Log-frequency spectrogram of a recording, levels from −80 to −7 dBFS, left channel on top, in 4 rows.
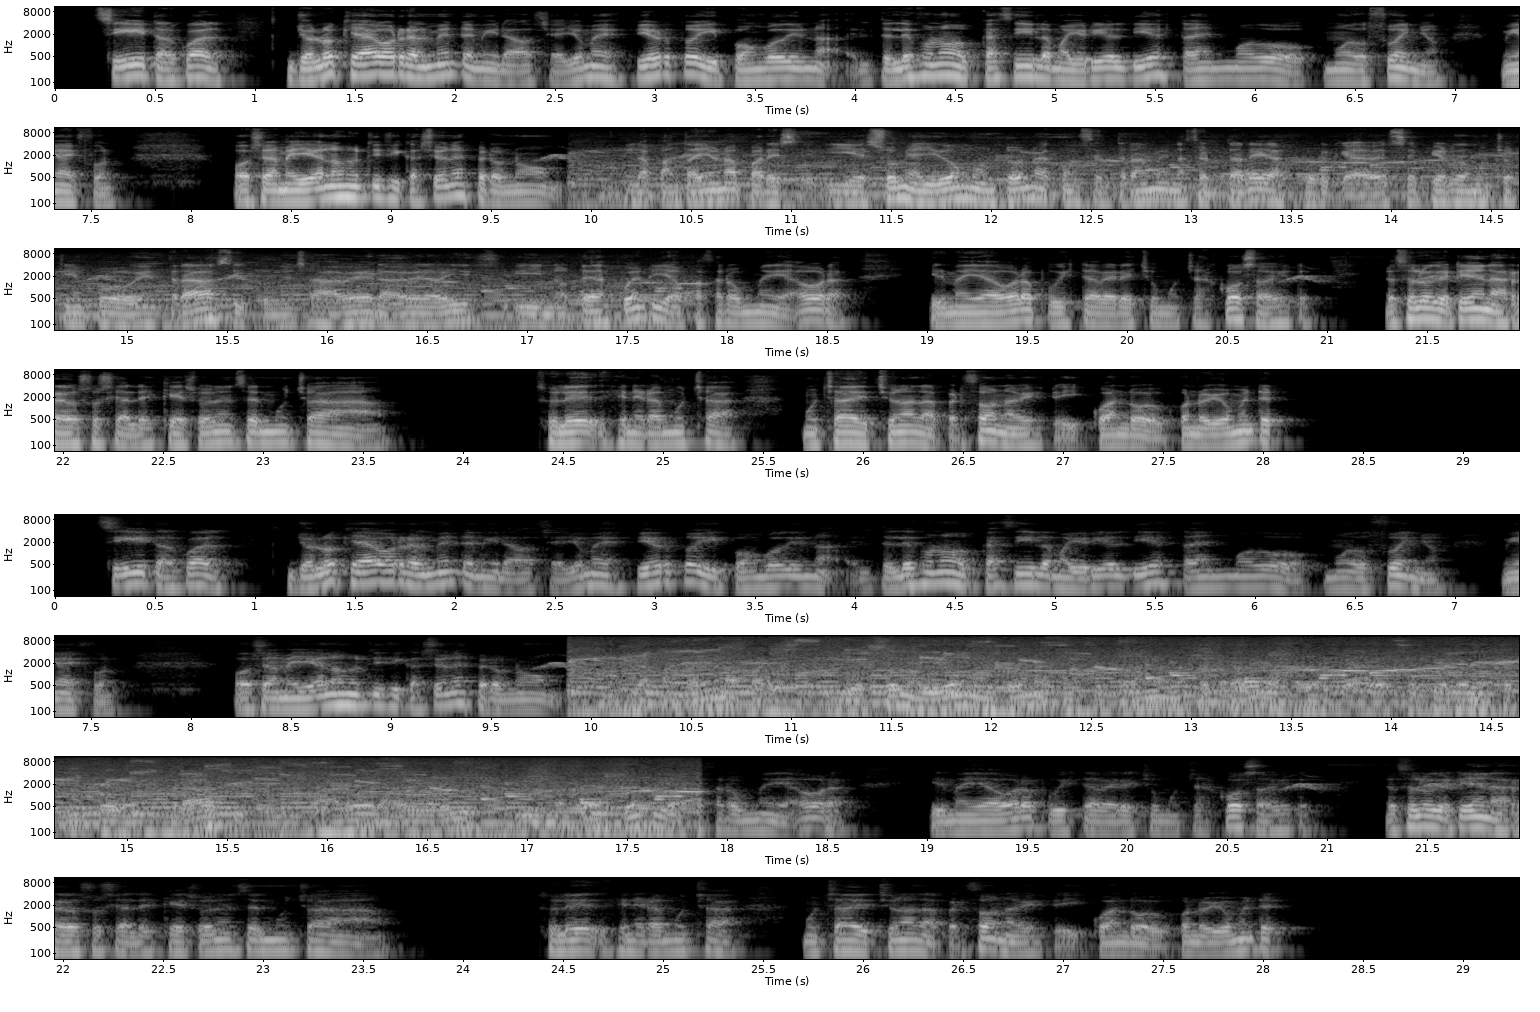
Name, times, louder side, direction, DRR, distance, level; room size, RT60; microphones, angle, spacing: voice 1, 0.2-0.9 1.2-6.9 7.2-9.9 10.2-20.8 21.3-23.6 24.4-28.0, left 4 dB, 80° left, 0.5 m, -32 dB
Bird vocalization bird call bird song, 9.7-10.1 10.3-10.7 11.6-11.7 12.3-12.4 12.9-13.0 13.2-13.3 14.4-15.1 15.4-15.8 16.8-17.1 20.7-21.8 22.8-23.3, equal, 10° right, 1.4 m, -47 dB
sound 1, 9.9-17.9, right 6 dB, 65° right, 0.4 m, -33 dB
4.9 x 2.5 x 3.7 m
head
